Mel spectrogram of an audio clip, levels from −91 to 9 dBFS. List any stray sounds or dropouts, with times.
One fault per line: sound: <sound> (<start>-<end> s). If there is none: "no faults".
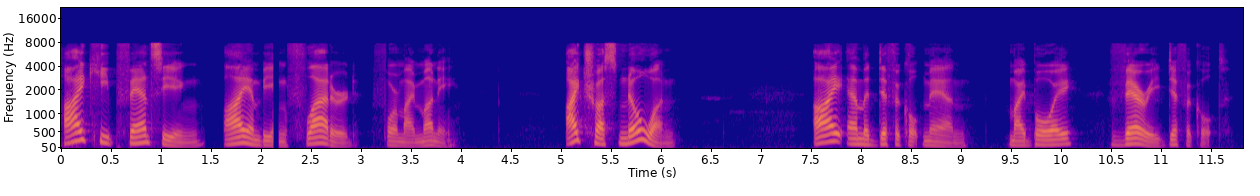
sound: dropout (2.1-2.2 s)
